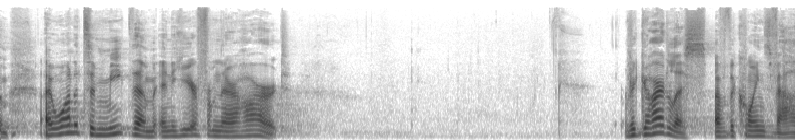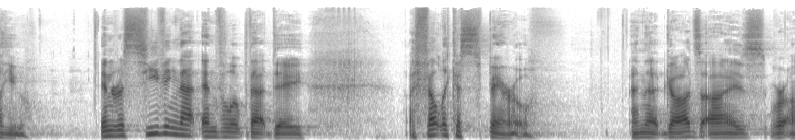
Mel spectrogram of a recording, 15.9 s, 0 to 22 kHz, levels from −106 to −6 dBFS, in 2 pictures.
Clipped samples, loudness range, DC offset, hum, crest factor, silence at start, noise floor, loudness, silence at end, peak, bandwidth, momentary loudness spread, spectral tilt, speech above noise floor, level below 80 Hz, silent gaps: under 0.1%; 5 LU; under 0.1%; none; 28 dB; 0 s; -77 dBFS; -36 LUFS; 0 s; -10 dBFS; 17.5 kHz; 13 LU; -4.5 dB/octave; 41 dB; -84 dBFS; none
